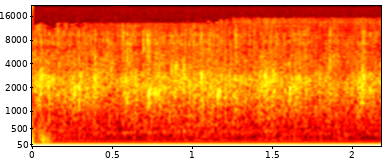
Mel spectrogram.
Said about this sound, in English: Somebody ought to clap their hands right there and worship the Lord a little bit.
